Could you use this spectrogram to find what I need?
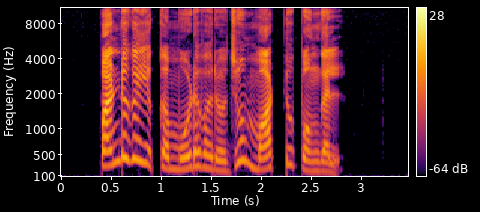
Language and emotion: Telugu, neutral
